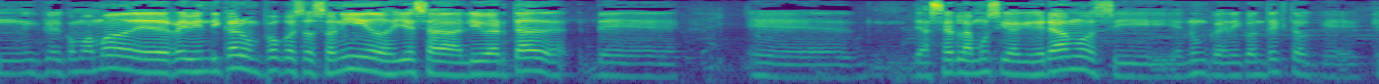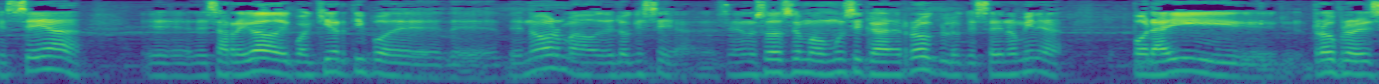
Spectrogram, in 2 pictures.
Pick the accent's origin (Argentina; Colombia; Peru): Argentina; La Pampa; Venimos tocando, somos una banda de La Pampa. Nosotros tocamos tres años allá, nos vinimos acá.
